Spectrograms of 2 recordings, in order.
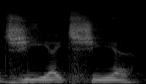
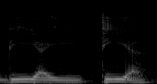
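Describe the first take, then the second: First: It is said in the expected local accent. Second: It is said in the woman's regional accent. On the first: This is the accent the employer wanted. "ela não falava dia e tia e teatro" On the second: This is the accent the employer looked down on. "Ela falava teatro e dia e tia"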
